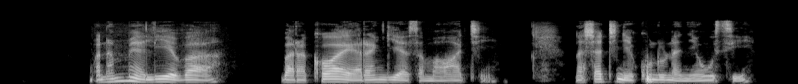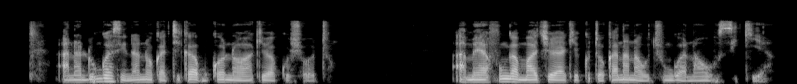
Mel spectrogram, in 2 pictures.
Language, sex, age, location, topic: Swahili, male, 18-24, Kisumu, health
